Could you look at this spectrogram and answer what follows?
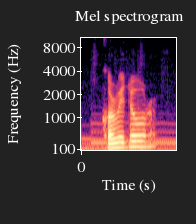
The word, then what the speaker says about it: Corridor: Mira, hay una gente que yo sigo en YouTube y la recomiendo bastante, que se llaman eh, Corridor, así como Corredor Digital, Corridor Digital. Se escribe Corridor, así con I digital.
